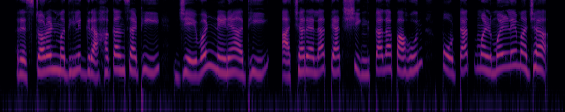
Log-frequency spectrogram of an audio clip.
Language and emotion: Marathi, disgusted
